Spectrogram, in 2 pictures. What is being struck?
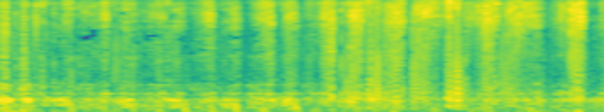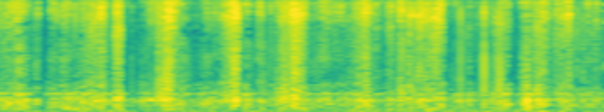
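Metal mesh microphone grille.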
